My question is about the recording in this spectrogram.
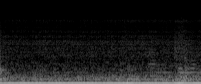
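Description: Steady low hum from a running window air conditioner, with a brief faint murmur near the end.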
